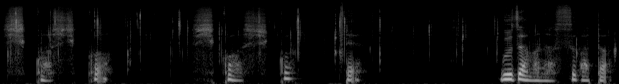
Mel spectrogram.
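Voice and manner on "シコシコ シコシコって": soft whispered stroking chant; quiet teasing count; rhythmic whisper. Acted. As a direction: whisper the rhythm to guide him.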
